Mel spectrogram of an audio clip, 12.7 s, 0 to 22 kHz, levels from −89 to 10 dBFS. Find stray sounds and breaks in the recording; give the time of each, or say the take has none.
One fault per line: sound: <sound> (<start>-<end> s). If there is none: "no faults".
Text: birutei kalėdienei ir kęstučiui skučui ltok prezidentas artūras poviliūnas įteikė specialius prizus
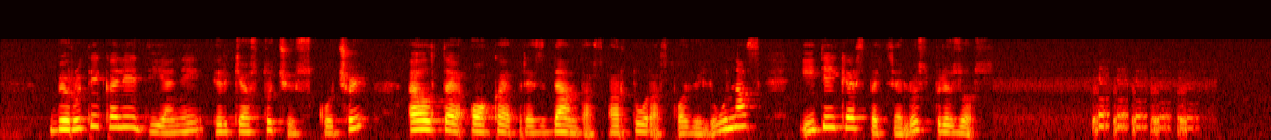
sound: laugh (10.9-12.0 s)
